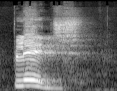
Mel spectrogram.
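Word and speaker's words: pledge: प्लेज, D silent होता है, प्लेज नहीं बोलेंगे, प्लेज, प्लेज यानी क्या, प्लेज्ड सेकेंड फॉर्म है।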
